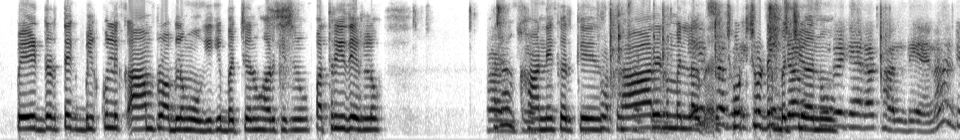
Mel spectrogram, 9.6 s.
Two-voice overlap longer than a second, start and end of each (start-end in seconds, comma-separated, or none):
6.6-8.3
